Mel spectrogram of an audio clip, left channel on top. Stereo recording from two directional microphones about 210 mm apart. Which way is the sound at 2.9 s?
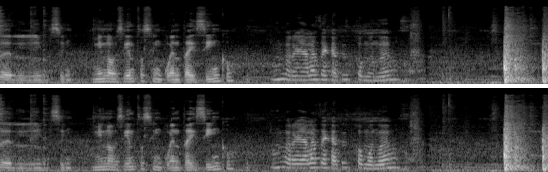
15° right (ahead or behind).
